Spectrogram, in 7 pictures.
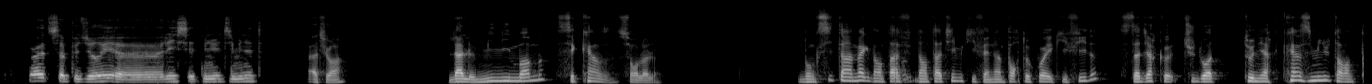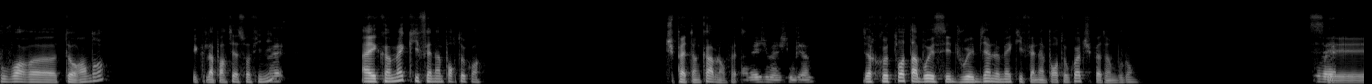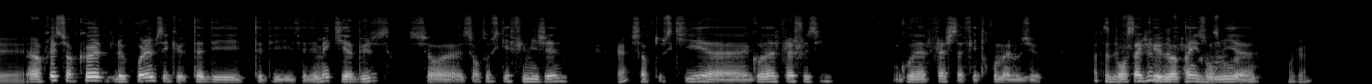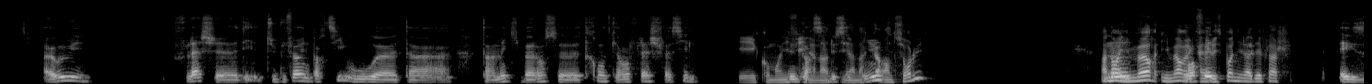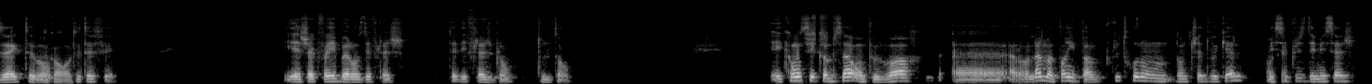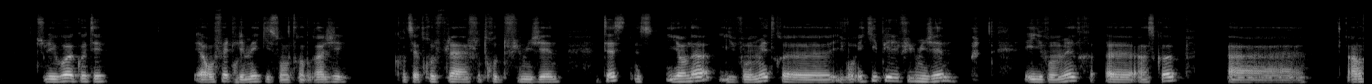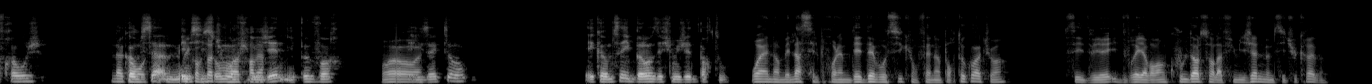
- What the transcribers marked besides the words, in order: stressed: "minimum"; in English: "team"; in English: "feed"; drawn out: "C'est"; in English: "respawn"; other background noise; in English: "scope"; drawn out: "à"; in English: "cooldown"
- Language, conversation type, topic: French, unstructured, Quelle est votre expérience avec les jeux vidéo en ligne ?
